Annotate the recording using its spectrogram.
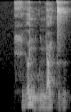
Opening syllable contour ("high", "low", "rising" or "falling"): rising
